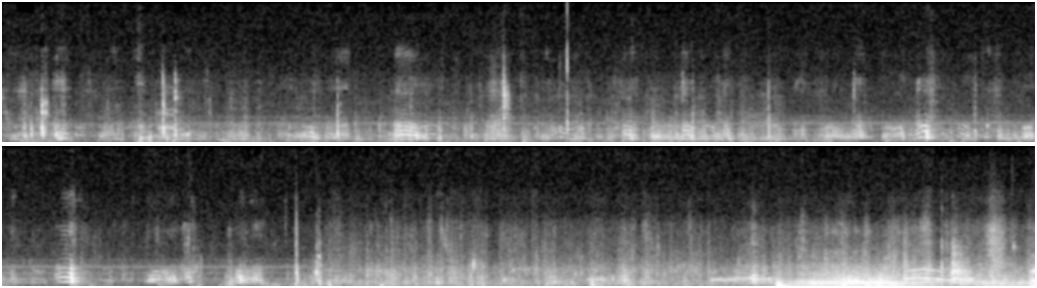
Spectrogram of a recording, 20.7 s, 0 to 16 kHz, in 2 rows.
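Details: Young Vizsla pups of Batai on 10 January 2013, giving short, thin whines and squeaks scattered over a busy background of rustling and handling noise, ending in a louder rushing sound with a few squeals on top.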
